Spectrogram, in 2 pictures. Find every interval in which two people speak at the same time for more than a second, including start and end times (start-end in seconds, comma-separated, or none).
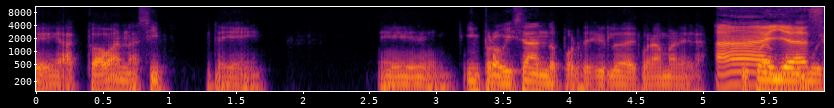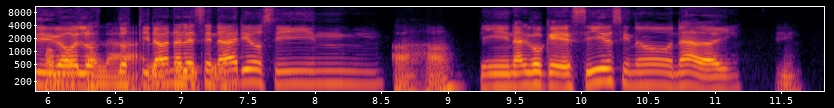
5.1-7.5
